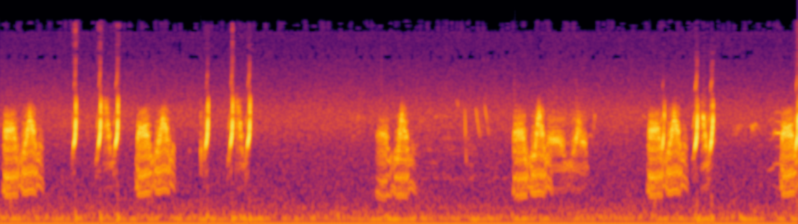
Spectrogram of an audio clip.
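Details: Sharp three-pip calls of a male common quail alternate with drawn-out rasping, nasal squawks from another caller, the two sounds trading places every second or so.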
